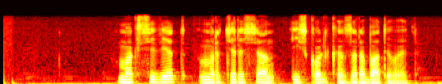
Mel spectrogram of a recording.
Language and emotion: Russian, neutral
